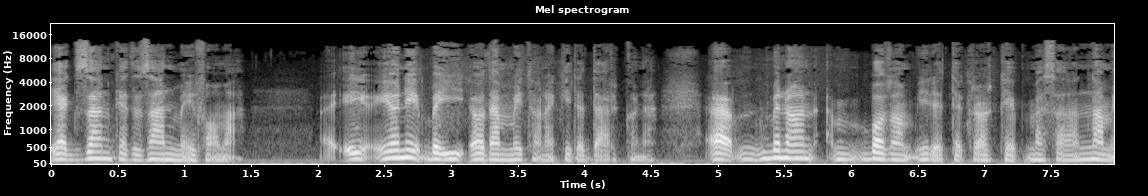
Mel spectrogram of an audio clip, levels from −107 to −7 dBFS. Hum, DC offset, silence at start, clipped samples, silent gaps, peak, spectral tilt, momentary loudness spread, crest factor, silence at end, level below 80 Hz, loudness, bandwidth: none; under 0.1%; 0 s; under 0.1%; none; -2 dBFS; -6 dB/octave; 12 LU; 20 dB; 0 s; -48 dBFS; -21 LUFS; 13.5 kHz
